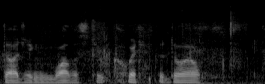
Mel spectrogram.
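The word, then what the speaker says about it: Dáil: In the Sunday Times, TD's call for VAT dodging Wallace to quit the Doyle. If you're from outside of Ireland, that's pronounced Doyle.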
